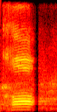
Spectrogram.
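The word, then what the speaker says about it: خ: জিম হা গলাটা একেবারে খর করার মত হবে। যেভাবে কাশি দেওয়ার সময় বল এভাবে হবে। খ বলতে বল সাথে বলো না বললে হবে না।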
